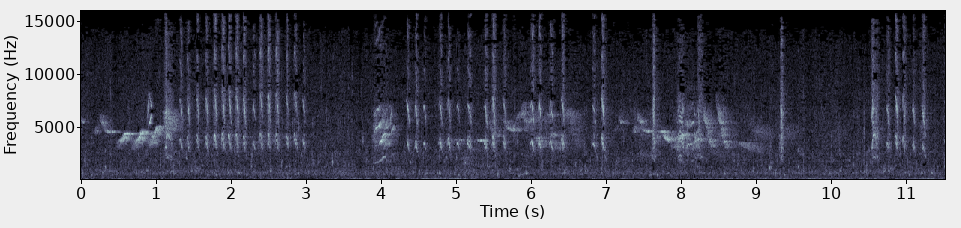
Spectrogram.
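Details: Female double-collared seedeater soliciting mating, giving high thin calls repeatedly amid near-constant bursts of rapid fluttering clicks across the whole stretch.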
